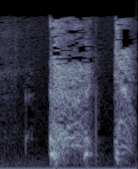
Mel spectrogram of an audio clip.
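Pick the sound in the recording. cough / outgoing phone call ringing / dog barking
cough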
